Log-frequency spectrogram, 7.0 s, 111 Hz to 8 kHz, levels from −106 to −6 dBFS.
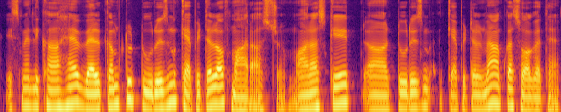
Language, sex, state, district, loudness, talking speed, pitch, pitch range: Hindi, male, Uttar Pradesh, Lucknow, -16 LUFS, 155 wpm, 125 Hz, 110-140 Hz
